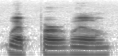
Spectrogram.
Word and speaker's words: whippoorwill: on it and then the Whipper Wheels always had three survive always I've always thought Whip or will when you hear them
